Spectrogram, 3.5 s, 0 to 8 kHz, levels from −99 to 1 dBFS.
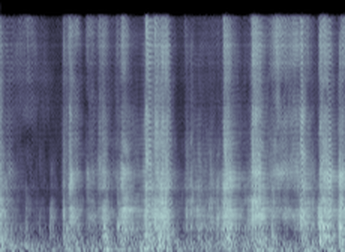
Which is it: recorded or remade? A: remade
